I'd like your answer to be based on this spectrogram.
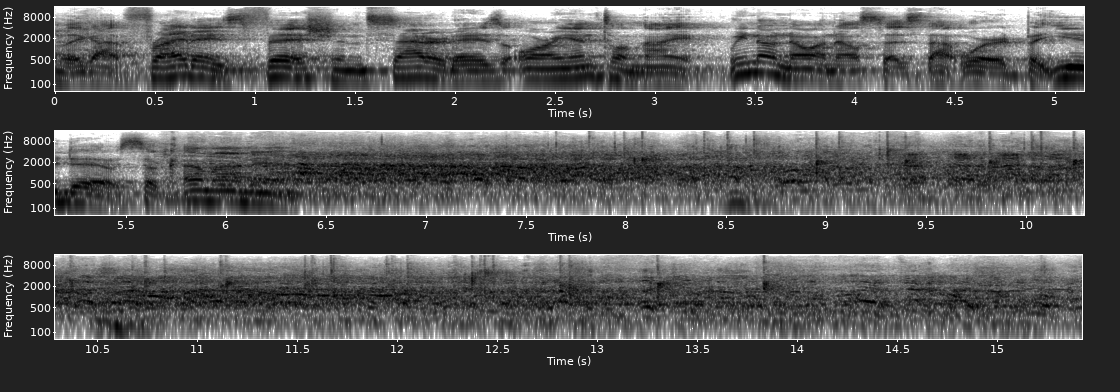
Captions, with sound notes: They got Friday's fish and Saturday's oriental night. We know no one else says that word, but you do. So come on in. (audience laughing) (audience clapping)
